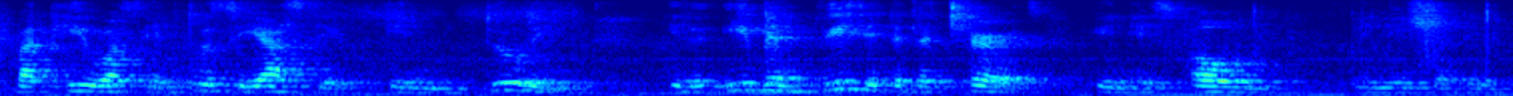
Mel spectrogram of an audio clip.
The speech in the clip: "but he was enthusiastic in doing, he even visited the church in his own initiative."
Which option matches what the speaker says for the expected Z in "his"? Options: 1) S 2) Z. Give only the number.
1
